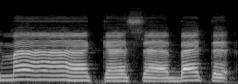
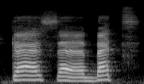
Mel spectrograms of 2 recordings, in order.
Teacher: Keluarkan angin untuk tak. Bukan kita lantunkan.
